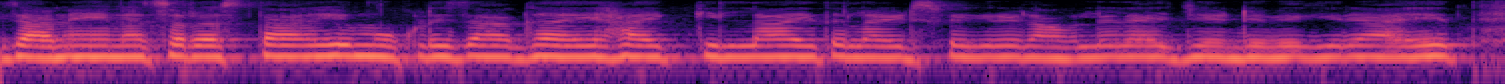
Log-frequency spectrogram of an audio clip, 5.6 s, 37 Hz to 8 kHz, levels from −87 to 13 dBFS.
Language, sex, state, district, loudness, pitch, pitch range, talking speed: Marathi, female, Maharashtra, Chandrapur, -21 LUFS, 215 Hz, 210-215 Hz, 200 wpm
